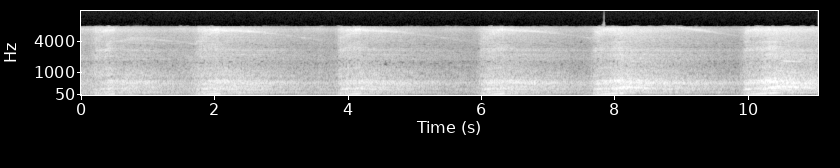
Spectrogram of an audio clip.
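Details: Hino 500 diesel truck engine after valve clearance adjustment: settles to an even idle between five clean throttle blips about every two seconds, with no ticking or knocking; sounds healthy.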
